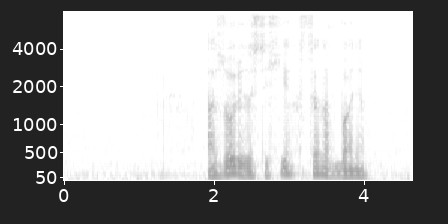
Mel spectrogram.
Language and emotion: Russian, neutral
